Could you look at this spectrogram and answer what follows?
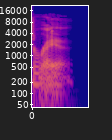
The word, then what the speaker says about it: Soraya: But yeah, so whenever someone calls me Soraya, I'm like, it's not Soraya. It's Soraya.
